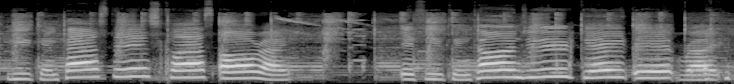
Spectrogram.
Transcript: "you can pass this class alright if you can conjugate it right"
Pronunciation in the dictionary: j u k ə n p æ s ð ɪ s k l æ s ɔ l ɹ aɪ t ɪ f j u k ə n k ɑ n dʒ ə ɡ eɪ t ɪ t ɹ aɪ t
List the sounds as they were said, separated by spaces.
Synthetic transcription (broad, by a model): j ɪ k ə n p æ s ð ɪ s k l æ s ɔ l ɹ aɪ t ɪ f j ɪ k ə n k ɑ n dʒ ə ɡ eɪ t ɪ t ɹ aɪ t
